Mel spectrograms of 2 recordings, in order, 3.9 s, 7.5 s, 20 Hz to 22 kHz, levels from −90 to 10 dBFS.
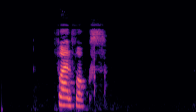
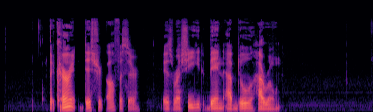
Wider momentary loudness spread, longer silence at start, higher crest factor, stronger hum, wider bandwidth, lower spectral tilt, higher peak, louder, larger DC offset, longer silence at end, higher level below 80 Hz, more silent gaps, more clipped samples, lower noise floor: first, 18 LU vs 13 LU; first, 1.2 s vs 1 s; about the same, 24 dB vs 26 dB; neither; second, 9.6 kHz vs 11.5 kHz; second, 0 dB/octave vs -5 dB/octave; about the same, -2 dBFS vs 0 dBFS; first, -17 LUFS vs -24 LUFS; neither; about the same, 1.9 s vs 1.9 s; second, -86 dBFS vs -54 dBFS; neither; neither; first, -87 dBFS vs -73 dBFS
